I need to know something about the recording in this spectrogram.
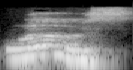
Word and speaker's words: loose: that's a common issue one of them sounds like an s and the other one sounds like a z so we call those unvoiced consonants and voiced consonants which means the first one loose can you see my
